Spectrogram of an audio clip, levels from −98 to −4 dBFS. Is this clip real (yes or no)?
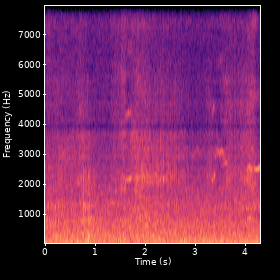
no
